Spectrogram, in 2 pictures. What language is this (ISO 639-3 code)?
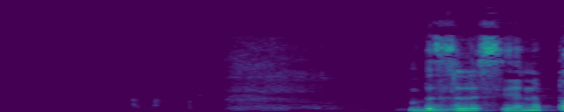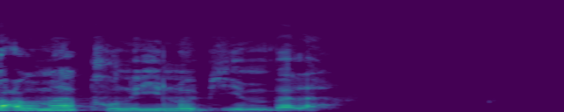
dag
